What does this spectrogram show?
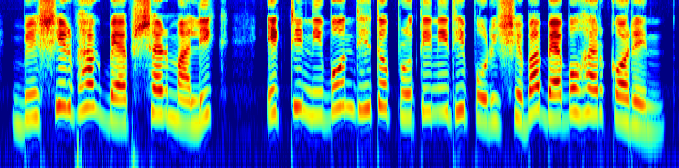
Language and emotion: Bengali, neutral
